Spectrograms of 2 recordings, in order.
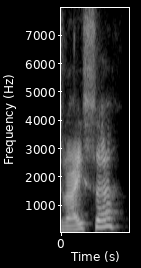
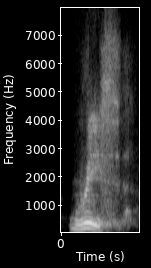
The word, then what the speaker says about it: Riese: the next one now I called it project Raisa but I must have been mispronouncing it's okay it's Rhys so as escape from approaches Riza Riza and Riza is uh it's an actual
